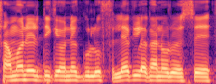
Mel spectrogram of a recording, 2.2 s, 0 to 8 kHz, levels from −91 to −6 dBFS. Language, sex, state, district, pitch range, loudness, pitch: Bengali, male, Assam, Hailakandi, 140-155 Hz, -13 LUFS, 150 Hz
